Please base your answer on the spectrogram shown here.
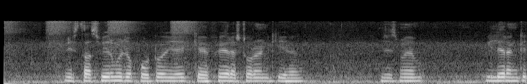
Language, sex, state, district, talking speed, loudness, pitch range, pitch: Hindi, male, Chhattisgarh, Raipur, 170 wpm, -15 LUFS, 120-165 Hz, 155 Hz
